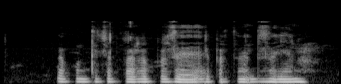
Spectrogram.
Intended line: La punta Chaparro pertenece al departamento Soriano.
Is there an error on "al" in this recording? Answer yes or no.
yes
